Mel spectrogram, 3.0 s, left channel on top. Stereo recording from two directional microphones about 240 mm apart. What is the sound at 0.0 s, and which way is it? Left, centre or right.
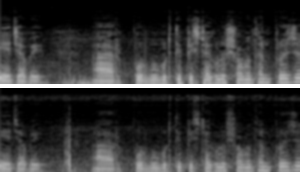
Speech, left.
